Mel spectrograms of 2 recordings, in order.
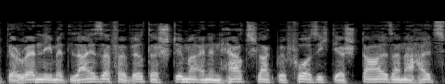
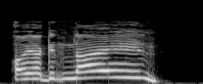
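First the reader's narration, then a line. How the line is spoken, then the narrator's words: Terrified childlike scream. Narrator (German): schrie Brienne die Blaue, als sie den tödlichen Strom bemerkte, und sie klang wie ein verängstigtes kleines Mädchen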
